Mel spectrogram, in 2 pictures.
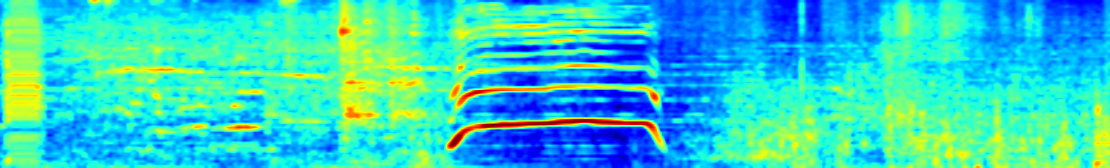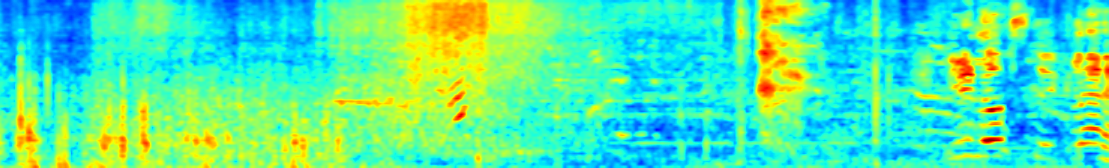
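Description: A rider lets out one loud, high-pitched scream lasting about a second and a half, a few seconds in. Water then rushes and sloshes for several seconds as the inflatable raft slides down the water slide.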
